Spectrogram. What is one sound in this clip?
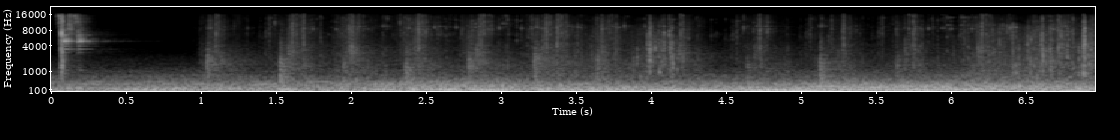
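Boots clank in quick steps on a metal grating.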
